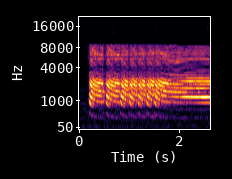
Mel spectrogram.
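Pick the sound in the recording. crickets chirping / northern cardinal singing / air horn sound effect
air horn sound effect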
